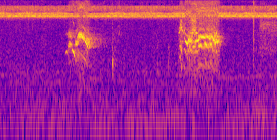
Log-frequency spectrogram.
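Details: Black-naped oriole, played to lure birds: two rasping, nasal, wavering calls about two seconds apart, the second louder, against a continuous high-pitched hum.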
